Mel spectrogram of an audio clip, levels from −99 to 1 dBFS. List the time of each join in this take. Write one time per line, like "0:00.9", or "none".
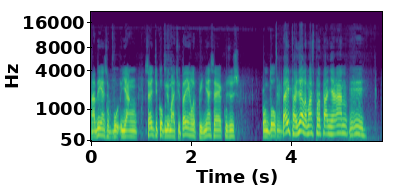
0:03.8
